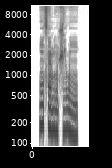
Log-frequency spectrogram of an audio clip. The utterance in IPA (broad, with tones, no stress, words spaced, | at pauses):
ĩ˦sɛ̃˧bũ˨ʃi˧ wĩ˨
